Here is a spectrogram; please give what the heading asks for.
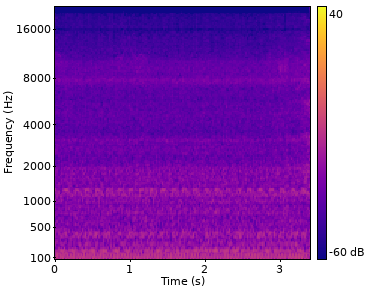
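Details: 2005 VW 2.0 TDI PD, BKD engine, no DPF, nearly at full operating temperature, with EGR and measuring blocks checked: steady, even diesel clatter at idle, about three and a half firing pulses a second, no misses or hunting, no smoke; normal diesel idle.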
